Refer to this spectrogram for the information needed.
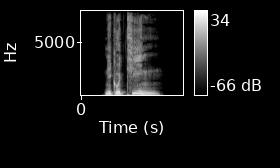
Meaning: alternative spelling of Nikotin
- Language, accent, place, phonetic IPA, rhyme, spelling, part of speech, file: German, Germany, Berlin, [nikoˈtiːn], -iːn, Nicotin, noun, De-Nicotin.ogg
